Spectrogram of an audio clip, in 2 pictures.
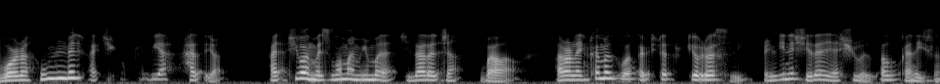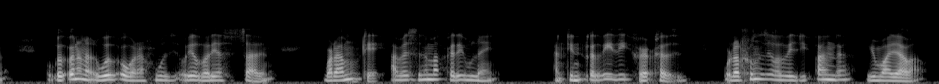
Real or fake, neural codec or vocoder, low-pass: fake; autoencoder, 22.05 kHz, a latent of 192 numbers a frame, VITS, trained on many speakers; 5.4 kHz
